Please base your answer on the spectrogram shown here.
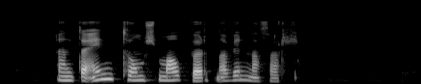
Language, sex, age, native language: Icelandic, female, 30-39, Icelandic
